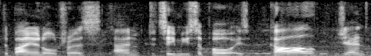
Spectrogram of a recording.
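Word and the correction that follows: Carl Zeiss Jena: Karl Zeiss Jena.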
